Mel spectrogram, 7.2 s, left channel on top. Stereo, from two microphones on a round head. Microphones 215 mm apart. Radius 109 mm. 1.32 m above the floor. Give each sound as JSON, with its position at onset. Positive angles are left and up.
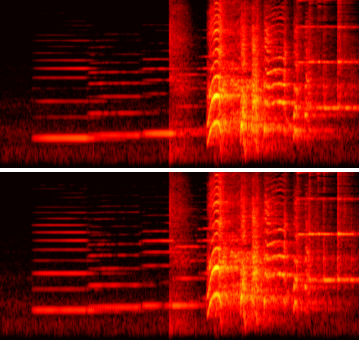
{"t": 0.6, "sound": "a violin", "side_deg": -25, "distance_m": 2.0}
{"t": 3.4, "sound": "laughter", "side_deg": 10, "distance_m": 1.3}
{"t": 5.9, "sound": "a doorbell", "side_deg": -10, "distance_m": 2.5}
